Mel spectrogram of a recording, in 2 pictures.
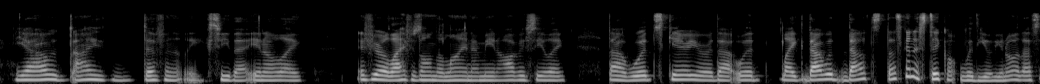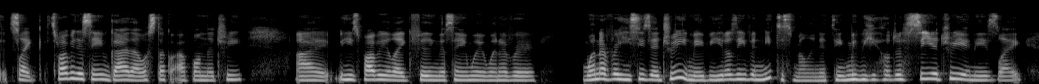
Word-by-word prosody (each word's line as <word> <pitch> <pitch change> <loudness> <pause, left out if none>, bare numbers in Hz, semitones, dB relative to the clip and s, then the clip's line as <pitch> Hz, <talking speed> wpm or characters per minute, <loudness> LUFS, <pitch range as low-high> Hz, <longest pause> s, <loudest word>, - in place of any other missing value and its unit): Yeah, 210 0 +1
I - - +3
would 215 -4 -2
I 210 0 -1
d 190 -1 -9
definitely 200 0 -4
see 200 0 -1
that, 180 -1 -6
you 195 - -2
know, 190 0 -3
like, 185 -1 -5 0.5
if 215 0 -3
your 225 -3 +4
life 195 +2 0
is 205 0 -3
on 200 -1 -1
the 190 - -2
line, 190 +1 -2
I 185 - -5
mean, 190 0 -3
obviously 195 +1 -4
like, 195 0 -5 0.4
that 205 -3 -1
would 200 +2 0
scare 220 -2 0
you 215 -2 -1
or 190 - -3
that 190 -1 -3
would, 200 0 -3 0.2
like, 205 0 -3
that 210 +1 +4
would 215 -5 0
that's 230 +6 -1
that's 250 +2 -2
gonna 365 -4 +1
stick 250 -2 +3
up 205 - -9
with 190 -2 -2
you, 175 0 -2
you 175 +1 -3
know, 205 +3 -3
that's 200 0 -4
it's - - +1
like, 205 +1 -2
it's - - -5
probably 260 +2 +4
the 255 - +7
same 235 -2 +5
guy 205 0 +3
that 195 -2 +1
was 195 +2 +4
stuck 210 0 0
up 195 +1 -5
on 200 -1 0
the 195 0 -3
tree. 220 +3 -4 0.5
I 195 -1 -1
he's 225 -2 +2
probably, 215 0 +3
like, 185 -3 +1
feeling 200 0 +1
the 195 0 -1
same 195 0 +1
way 200 -1 +1
whenever 190 0 -1 0.5
whenever 235 +3 +3
he 230 -2 +5
sees 235 0 +4
a 205 -1 +3
tree, 275 +7 +2
maybe 200 -1 +1
he 215 - +3
doesn't 230 +1 +2
even 225 -2 +2
need 285 +6 0
to 215 - +1
smell 175 -3 -3
anything, 180 +3 -1
maybe 220 0 +5
he'll 215 0 -3
just 225 0 +2
see 260 0 +5
a 250 - +4
tree 255 0 +2
and 210 -2 -2
he's, 195 0 -2
like, 190 0 -6
205 Hz, 250 wpm, -25 LUFS, 195-220 Hz, 0.5 s, the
